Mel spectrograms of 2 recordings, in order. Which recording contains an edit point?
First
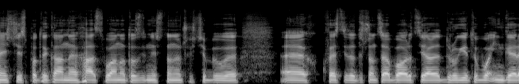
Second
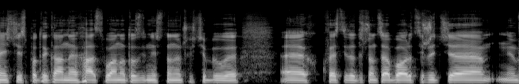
second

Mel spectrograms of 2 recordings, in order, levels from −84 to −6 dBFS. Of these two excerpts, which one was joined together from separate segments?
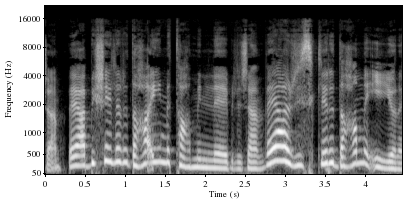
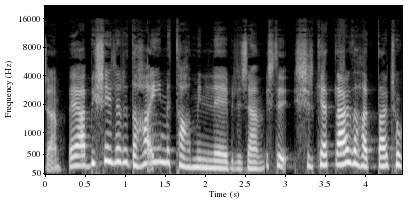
second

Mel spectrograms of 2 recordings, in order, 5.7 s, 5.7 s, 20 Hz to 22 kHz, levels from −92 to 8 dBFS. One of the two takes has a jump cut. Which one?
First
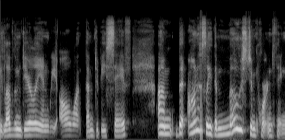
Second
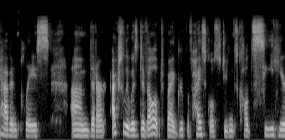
first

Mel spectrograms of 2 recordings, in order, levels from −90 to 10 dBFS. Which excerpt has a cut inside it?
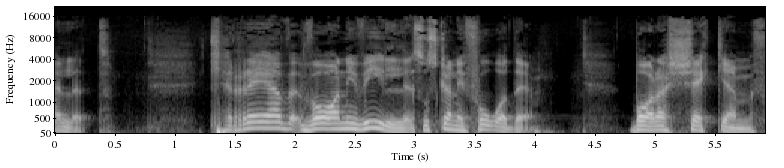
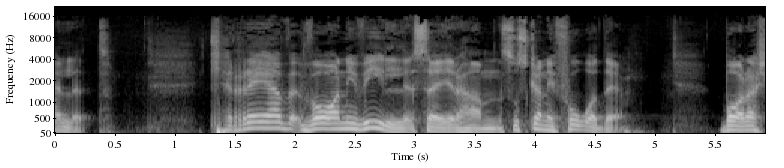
first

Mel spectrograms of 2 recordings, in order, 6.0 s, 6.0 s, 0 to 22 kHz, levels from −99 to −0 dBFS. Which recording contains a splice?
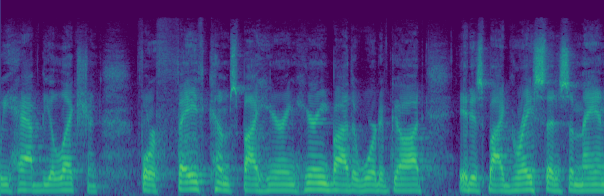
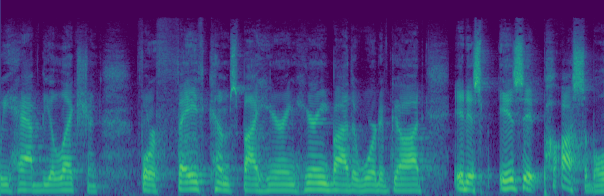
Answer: second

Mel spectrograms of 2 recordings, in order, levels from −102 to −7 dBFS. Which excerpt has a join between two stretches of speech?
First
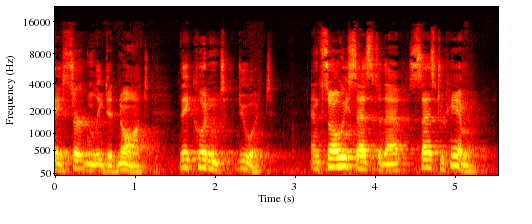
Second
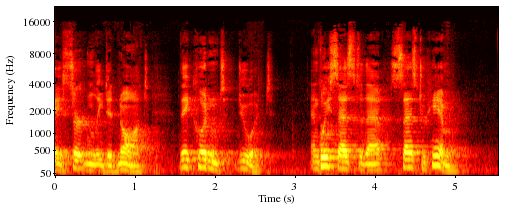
second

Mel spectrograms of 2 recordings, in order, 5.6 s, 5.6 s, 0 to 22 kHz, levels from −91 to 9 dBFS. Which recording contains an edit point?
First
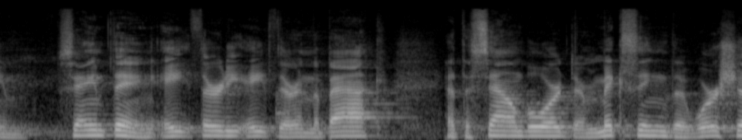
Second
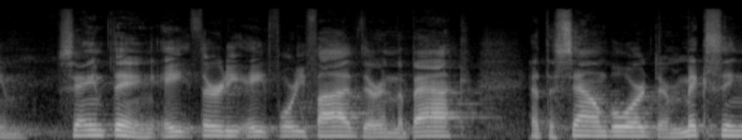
first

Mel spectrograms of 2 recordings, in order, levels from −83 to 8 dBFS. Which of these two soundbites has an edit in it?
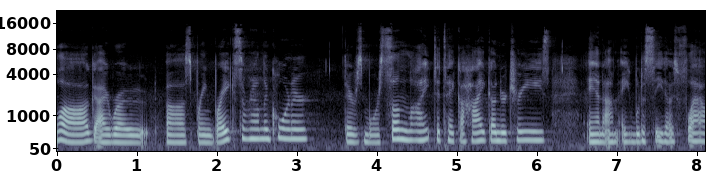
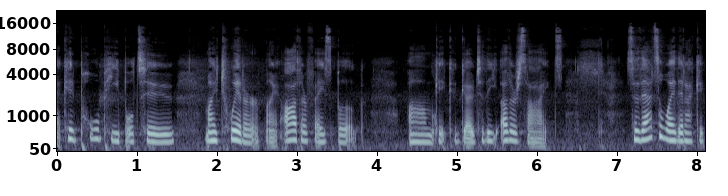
second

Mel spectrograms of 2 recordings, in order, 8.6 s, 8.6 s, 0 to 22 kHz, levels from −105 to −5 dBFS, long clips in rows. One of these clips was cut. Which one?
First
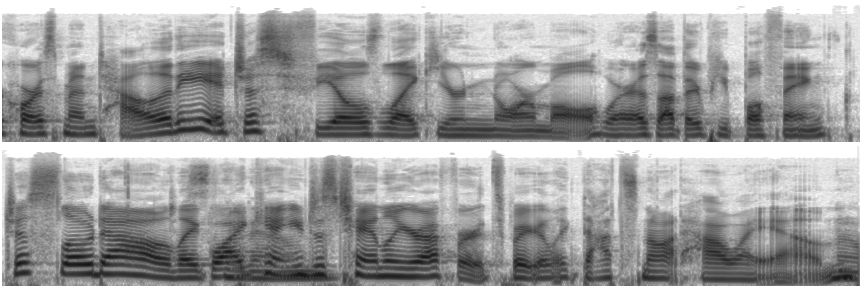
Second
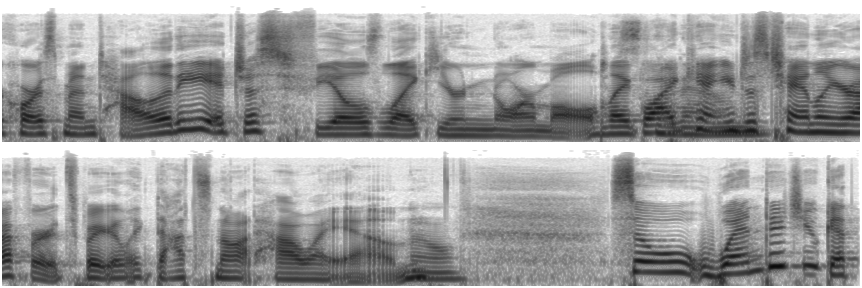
second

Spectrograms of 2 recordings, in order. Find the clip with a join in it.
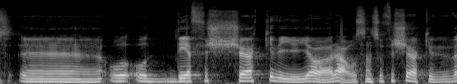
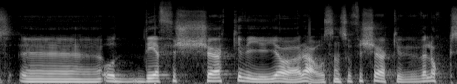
second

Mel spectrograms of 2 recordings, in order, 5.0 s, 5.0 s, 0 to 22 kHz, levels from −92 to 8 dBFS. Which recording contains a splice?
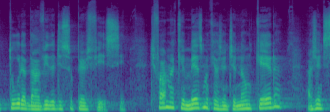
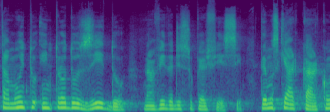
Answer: second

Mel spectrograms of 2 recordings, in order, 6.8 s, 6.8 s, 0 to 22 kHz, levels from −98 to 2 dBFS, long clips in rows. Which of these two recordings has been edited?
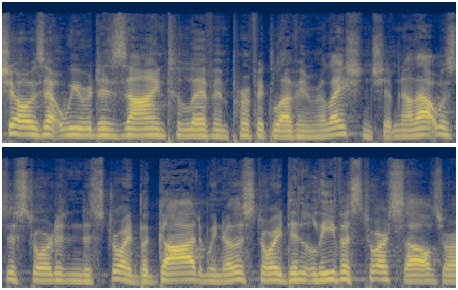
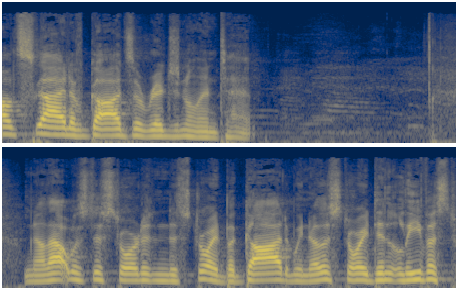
second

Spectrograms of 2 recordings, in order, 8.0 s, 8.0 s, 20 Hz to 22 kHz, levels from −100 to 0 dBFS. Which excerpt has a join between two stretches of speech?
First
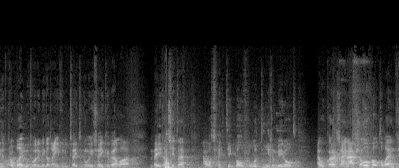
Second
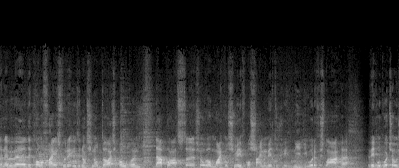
first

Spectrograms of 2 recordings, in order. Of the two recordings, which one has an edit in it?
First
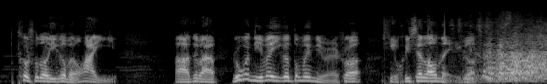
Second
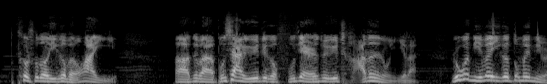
first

